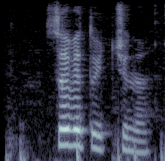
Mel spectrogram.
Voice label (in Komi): "сӧветуйтчыны", Komi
